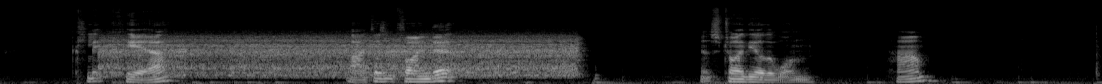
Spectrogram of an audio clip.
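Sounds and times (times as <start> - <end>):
two-way radio static hiss: 0.8 - 5.9.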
